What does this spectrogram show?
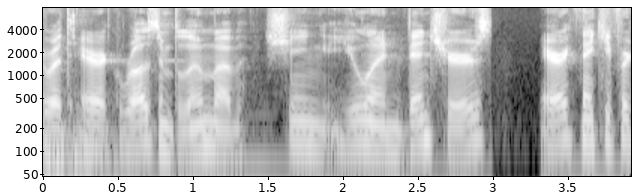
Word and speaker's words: Tsingyuan: Today we're here with Eric Rosen Bloom of Shing Yuan Ventures. Eric, thank you for joining us. Thanks for having me. And you pronounced it perfectly.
